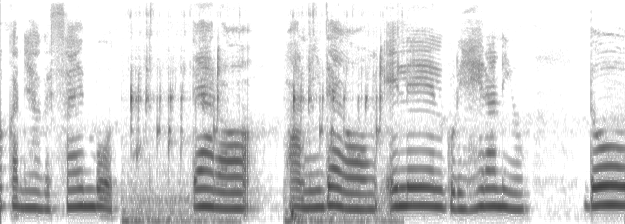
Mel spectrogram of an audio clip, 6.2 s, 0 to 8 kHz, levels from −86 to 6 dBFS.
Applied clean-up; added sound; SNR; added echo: none; Trickle, dribble / Water tap, faucet; 15 dB; none.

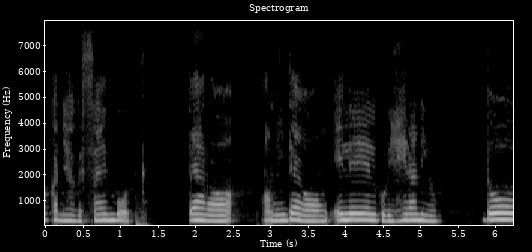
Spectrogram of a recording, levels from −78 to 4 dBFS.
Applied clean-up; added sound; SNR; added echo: neural mask model DeepFilterNet 3.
